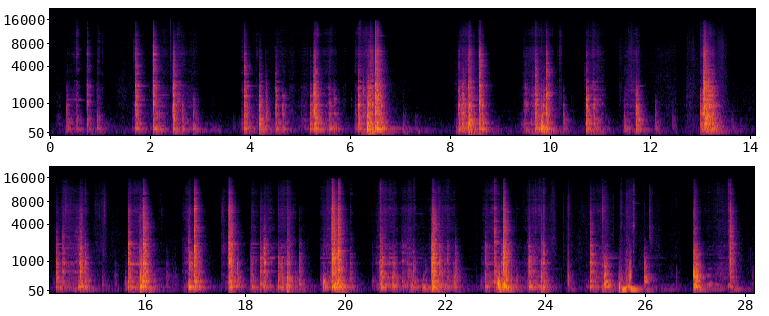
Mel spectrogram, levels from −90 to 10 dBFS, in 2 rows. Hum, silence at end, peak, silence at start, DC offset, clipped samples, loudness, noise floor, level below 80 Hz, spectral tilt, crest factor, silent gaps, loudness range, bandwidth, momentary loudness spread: none; 0.3 s; -2 dBFS; 0.3 s; under 0.1%; under 0.1%; -25 LUFS; -70 dBFS; -46 dBFS; -5 dB/octave; 26 dB; none; 7 LU; 16 kHz; 24 LU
